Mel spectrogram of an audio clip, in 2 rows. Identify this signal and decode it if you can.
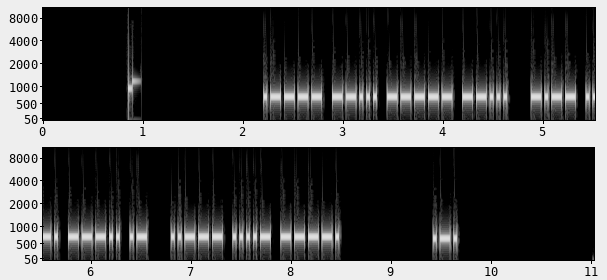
Morse code, heard as a keyed tone, about 36 wpm, 700 Hz. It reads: 1707 YR8A 249 R
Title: Worked All Europe DX Contest - QTC Exchange - 35wpm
